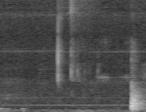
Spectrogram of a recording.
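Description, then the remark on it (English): Knife chopping an onion: a couple of faint crisp ticks, then one louder, sharper crunching chop against the board near the end, with no voices. “So I'm just chopping it here. Lettuce. I can't tell. It's onion.”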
